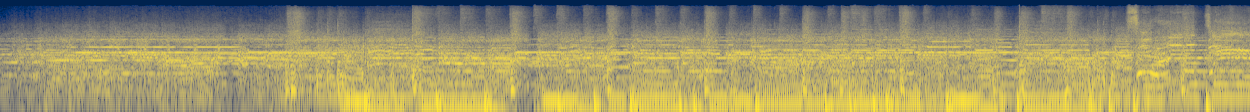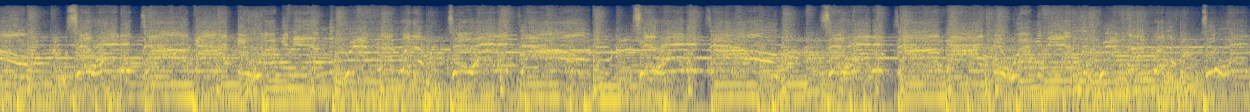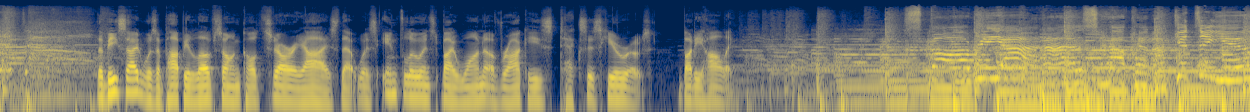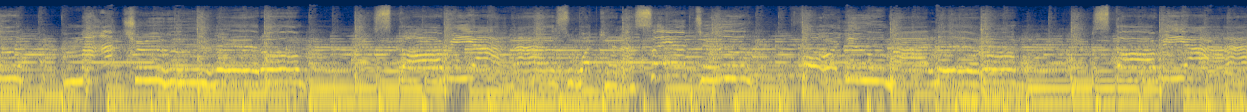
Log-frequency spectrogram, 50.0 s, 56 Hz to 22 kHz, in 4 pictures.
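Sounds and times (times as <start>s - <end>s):
distorted guitars: 0.0s - 26.3s, 31.9s - 49.9s
screamed vocals in a heavy rock song: 11.2s - 26.0s
speech: 26.0s - 33.0s, 34.2s - 37.9s, 38.7s - 40.6s.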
